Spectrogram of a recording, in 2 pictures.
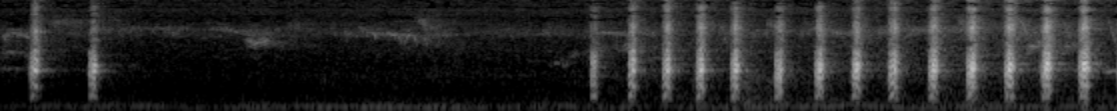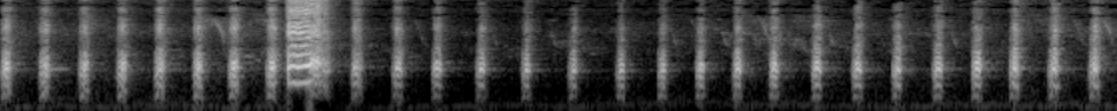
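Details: Red junglefowl hen calling: two isolated clucks, a silence, then a steady run of sharp repeated clucks, about three per second, broken by one loud harsh squawk midway.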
